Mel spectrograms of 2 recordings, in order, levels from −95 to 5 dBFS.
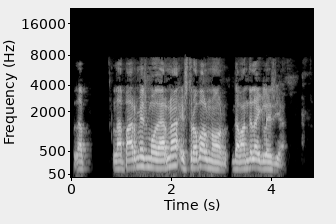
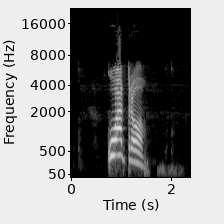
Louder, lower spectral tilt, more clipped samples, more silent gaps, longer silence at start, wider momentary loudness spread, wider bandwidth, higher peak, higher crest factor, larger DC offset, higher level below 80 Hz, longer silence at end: about the same, -16 LUFS vs -14 LUFS; first, -5 dB/octave vs -1 dB/octave; neither; first, 0.43-0.73 s vs none; second, 0.05 s vs 0.75 s; about the same, 11 LU vs 13 LU; second, 8 kHz vs 12 kHz; about the same, -2 dBFS vs 0 dBFS; about the same, 14 dB vs 18 dB; neither; first, -64 dBFS vs -70 dBFS; second, 0.6 s vs 1 s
